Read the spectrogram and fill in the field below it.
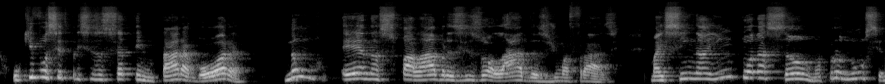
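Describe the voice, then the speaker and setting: Female teacher, mellow tone, casual and laughing, reads out viewer comments; roomy echo on the recording. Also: on the high side. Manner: chatty, laughs often, checks in with "ok?" and "tá?". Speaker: English teacher. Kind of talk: live online language lesson.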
